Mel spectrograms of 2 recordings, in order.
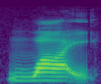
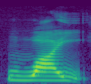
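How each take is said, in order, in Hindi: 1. यह गोल होंठों से शुरू होता है, w ध्वनि। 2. यह गोल होंठों से शुरू होता है, w ध्वनि।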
